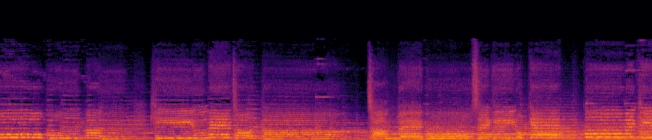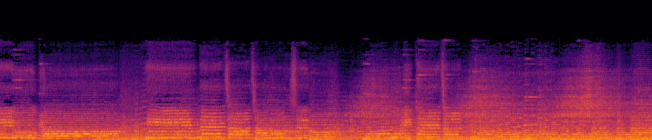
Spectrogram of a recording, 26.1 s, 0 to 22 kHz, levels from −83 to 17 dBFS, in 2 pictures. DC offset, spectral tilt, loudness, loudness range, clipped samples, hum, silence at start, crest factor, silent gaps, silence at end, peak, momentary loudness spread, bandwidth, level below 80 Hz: under 0.1%; -5 dB/octave; -11 LUFS; 4 LU; under 0.1%; none; 0 s; 12 dB; none; 0 s; 0 dBFS; 7 LU; 15.5 kHz; -36 dBFS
